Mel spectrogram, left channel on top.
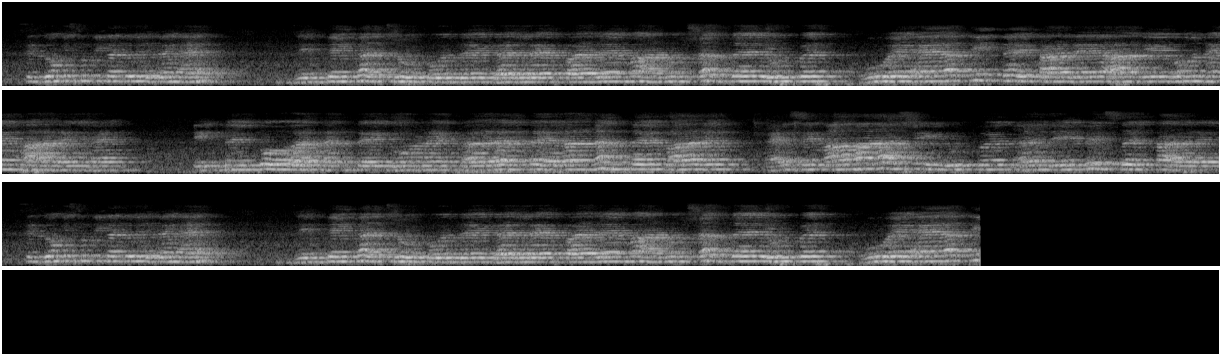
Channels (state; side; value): drops out; right; at 9.8 s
